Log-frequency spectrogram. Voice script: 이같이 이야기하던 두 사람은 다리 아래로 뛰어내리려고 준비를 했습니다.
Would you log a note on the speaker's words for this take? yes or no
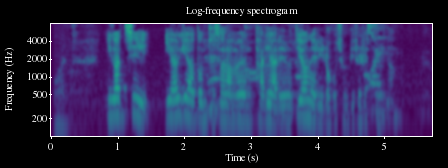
no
